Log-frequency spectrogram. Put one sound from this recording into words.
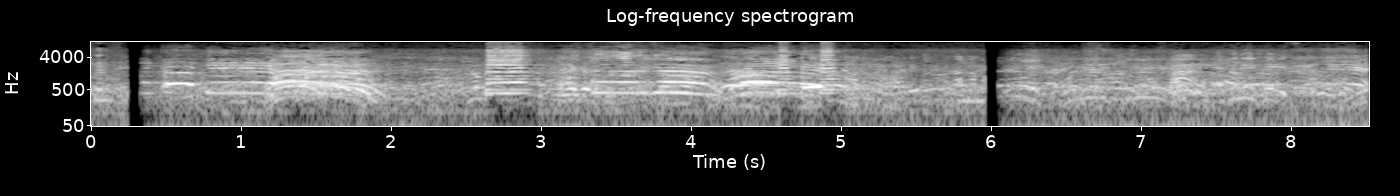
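A crowd of men chants and cheers loudly nearby.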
